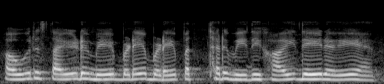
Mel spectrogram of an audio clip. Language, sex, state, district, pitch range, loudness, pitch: Hindi, female, Uttar Pradesh, Saharanpur, 225-245 Hz, -14 LUFS, 235 Hz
